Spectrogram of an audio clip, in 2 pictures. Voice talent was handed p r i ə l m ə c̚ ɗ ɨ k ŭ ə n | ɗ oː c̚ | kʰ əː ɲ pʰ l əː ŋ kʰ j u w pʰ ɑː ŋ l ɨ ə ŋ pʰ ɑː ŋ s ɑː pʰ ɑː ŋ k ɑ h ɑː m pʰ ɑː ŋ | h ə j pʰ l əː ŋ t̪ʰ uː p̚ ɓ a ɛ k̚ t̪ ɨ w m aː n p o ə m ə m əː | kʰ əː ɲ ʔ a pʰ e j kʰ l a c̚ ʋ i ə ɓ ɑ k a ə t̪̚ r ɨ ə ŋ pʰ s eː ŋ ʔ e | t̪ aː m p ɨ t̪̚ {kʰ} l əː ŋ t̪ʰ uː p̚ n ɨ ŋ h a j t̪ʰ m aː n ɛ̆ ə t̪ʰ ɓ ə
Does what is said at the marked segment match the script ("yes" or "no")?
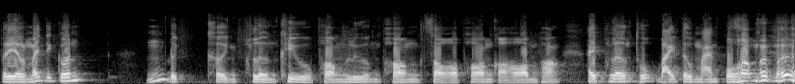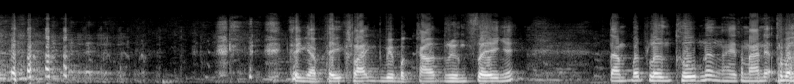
no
